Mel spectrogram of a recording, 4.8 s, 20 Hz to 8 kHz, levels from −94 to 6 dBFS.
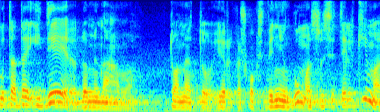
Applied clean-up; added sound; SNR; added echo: none; none; none; none.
